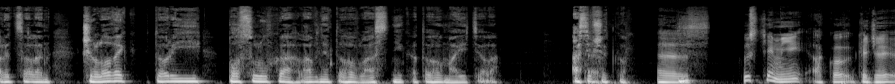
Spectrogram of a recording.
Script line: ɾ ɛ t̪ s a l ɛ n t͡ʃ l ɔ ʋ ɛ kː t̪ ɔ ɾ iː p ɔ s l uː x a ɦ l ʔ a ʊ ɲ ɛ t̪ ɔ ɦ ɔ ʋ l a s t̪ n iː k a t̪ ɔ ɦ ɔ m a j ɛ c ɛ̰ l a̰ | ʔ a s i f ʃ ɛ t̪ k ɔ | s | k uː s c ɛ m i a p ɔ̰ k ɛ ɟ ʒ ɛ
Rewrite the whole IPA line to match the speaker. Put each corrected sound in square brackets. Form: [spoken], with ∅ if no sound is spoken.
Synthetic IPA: ɾ ɛ t̪ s a l ɛ n t͡ʃ l ɔ ʋ ɛ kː t̪ ɔ ɾ iː p ɔ s l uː x a ɦ l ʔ a ʊ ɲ ɛ t̪ ɔ ɦ ɔ ʋ l a s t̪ [ɲ] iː k a t̪ ɔ ɦ ɔ m a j [i] c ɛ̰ l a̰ | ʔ a s i f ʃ ɛ t̪ k ɔ | s | k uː s c ɛ m i a [k] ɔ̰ k ɛ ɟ ʒ ɛ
